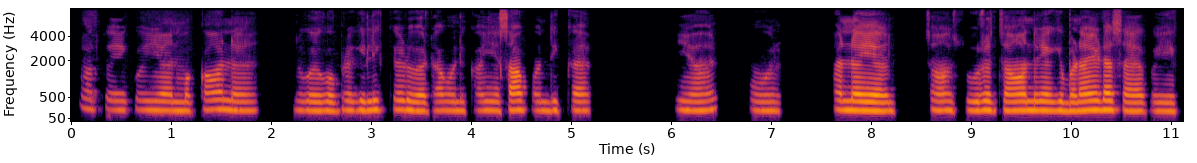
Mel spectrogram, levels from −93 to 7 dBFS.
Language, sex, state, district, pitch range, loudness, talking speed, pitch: Rajasthani, male, Rajasthan, Nagaur, 190-205 Hz, -23 LUFS, 165 wpm, 195 Hz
